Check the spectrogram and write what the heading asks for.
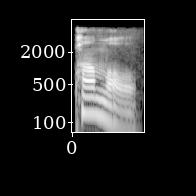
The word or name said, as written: pommel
